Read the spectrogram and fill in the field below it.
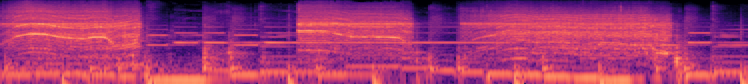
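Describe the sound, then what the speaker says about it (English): A power screwdriver whines in several bursts, driving screws through corner brackets into plywood, its motor pitch rising and falling with short pauses between each screw. "Now we are armed with a screwdriver and corners."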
